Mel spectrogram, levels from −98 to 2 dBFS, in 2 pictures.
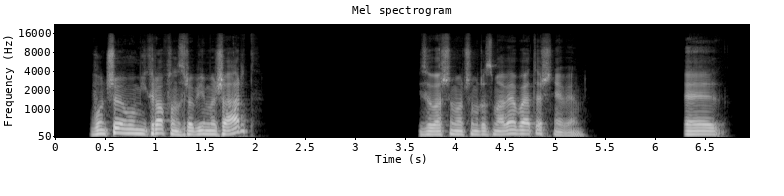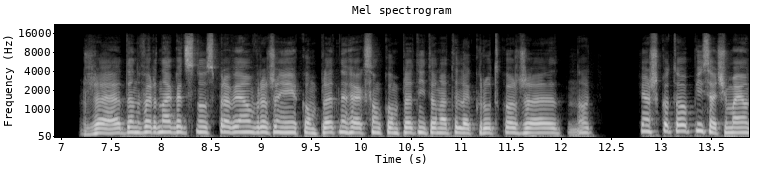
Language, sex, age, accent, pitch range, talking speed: Polish, male, 30-49, native, 115-160 Hz, 160 wpm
